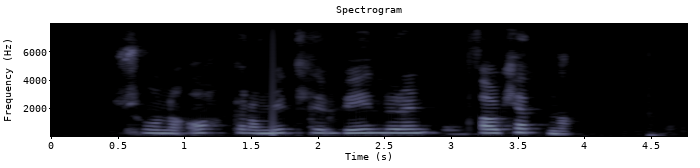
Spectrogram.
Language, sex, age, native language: Icelandic, female, 20-29, Icelandic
